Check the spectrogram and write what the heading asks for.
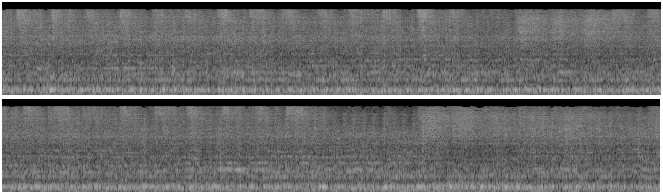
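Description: Metal band playing live through a club PA: distorted electric guitars, bass and a drum kit with fast, dense cymbal hits, loud and continuous. The cymbals thin out briefly about ten seconds in.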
